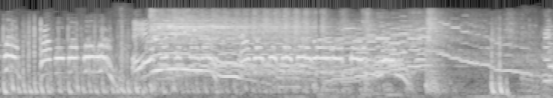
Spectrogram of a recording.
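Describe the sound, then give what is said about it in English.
A woman lets out a loud, high-pitched scream on catching sight of a man, beginning with a few short broken cries before breaking into a long, sustained wail that wavers and trails off near the end. “What was that scream?”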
